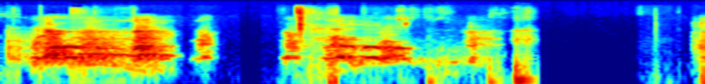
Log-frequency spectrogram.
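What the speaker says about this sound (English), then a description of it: "whose dog can we hear?" A dog barks a few times in the background of an online meeting, mostly in short bursts mixed with people talking nearby.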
